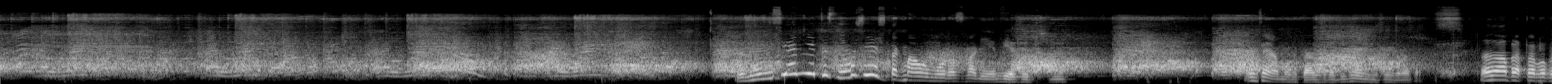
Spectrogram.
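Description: Small cartoon fighters clash and thud in a battle.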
